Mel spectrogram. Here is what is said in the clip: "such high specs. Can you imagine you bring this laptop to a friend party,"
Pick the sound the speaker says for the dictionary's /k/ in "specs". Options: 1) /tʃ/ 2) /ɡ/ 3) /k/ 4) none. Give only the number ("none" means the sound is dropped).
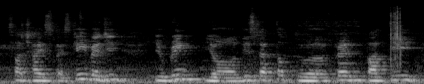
4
